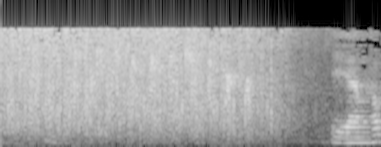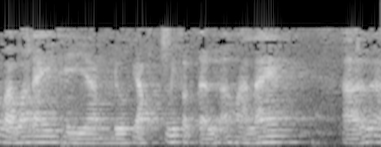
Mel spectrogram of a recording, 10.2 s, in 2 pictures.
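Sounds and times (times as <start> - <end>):
audience applause: 0.0 - 4.0
speech: 4.5 - 9.0, 9.6 - 10.1.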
